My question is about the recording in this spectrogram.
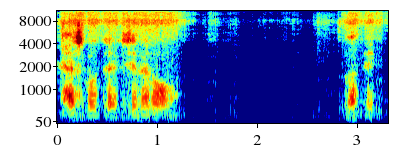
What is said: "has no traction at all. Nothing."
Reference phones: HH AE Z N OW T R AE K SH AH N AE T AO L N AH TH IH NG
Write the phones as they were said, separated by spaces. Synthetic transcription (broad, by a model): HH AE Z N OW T AE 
